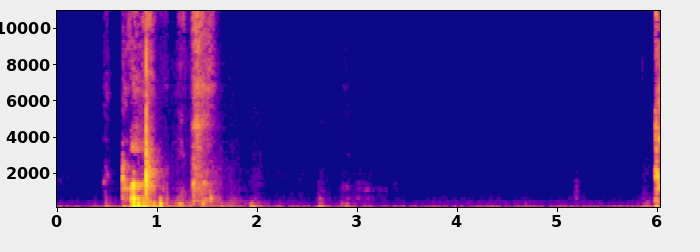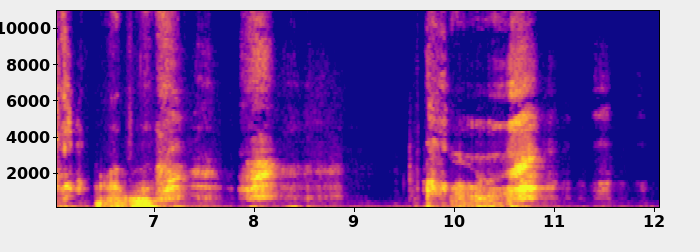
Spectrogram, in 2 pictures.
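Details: Gizmo, a pet pug, making funny sounds while playing indoors: a sharp bark near the start, then after a quiet stretch bursts of growly, grunting vocalizations and short yips, with soft rustling between them.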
